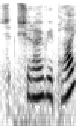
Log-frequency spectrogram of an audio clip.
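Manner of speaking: whispering. Voicing a character asking the companion beside her whether to reply: whispering. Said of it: "she whispers to Thoradin".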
